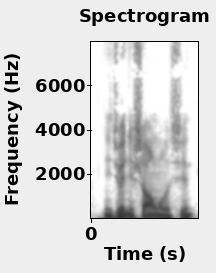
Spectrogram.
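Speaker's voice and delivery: ordinary talk, nothing marked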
